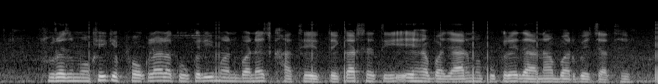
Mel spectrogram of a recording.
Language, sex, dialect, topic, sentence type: Chhattisgarhi, male, Eastern, agriculture, statement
